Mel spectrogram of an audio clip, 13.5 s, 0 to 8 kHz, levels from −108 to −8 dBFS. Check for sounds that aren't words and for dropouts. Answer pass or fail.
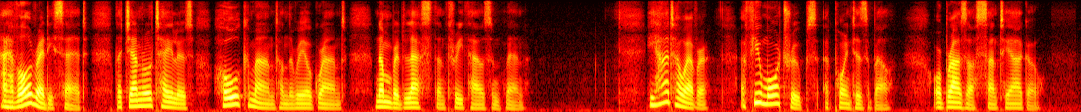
pass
